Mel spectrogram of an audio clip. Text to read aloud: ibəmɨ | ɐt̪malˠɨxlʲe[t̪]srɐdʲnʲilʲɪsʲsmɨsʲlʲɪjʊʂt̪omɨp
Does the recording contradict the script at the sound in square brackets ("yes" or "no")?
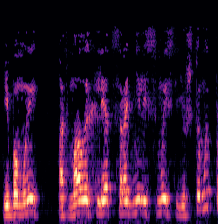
no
